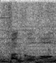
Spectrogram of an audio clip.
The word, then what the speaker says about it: bagoong: We call it bagoong, that's how you say it.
